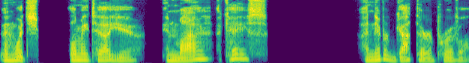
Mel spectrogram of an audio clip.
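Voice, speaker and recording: A man talks very slowly in a fairly high, somewhat breathy voice. His intonation is lively. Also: dry, close sound with no echo. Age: 60s. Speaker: podcast host. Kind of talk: personal reflective monologue. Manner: halting.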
